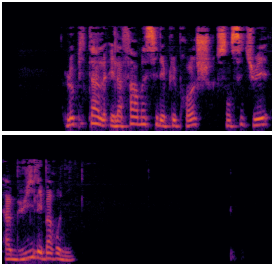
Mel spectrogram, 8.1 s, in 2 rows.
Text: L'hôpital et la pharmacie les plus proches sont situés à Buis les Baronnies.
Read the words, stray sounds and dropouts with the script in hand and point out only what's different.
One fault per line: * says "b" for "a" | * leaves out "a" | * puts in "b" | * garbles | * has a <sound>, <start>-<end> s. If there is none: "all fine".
all fine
